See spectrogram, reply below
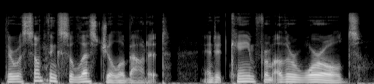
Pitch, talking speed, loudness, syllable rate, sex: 110 Hz, 190 wpm, -16 LUFS, 5.9 syllables/s, male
